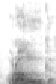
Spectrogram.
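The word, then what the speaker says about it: wrong: او سق جج لج رونج خطا طبعا ده حرف الدبل سنت يكتب ولا ينطق رونج رونج تصريف افعال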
